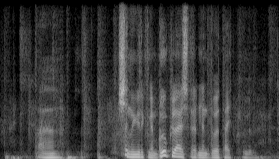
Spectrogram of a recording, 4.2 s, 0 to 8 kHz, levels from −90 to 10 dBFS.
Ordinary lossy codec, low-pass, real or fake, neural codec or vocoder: none; none; fake; codec, 16 kHz, 0.8 kbps, ZipCodec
